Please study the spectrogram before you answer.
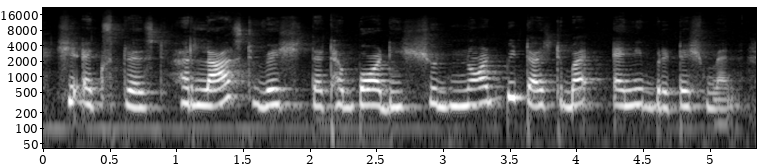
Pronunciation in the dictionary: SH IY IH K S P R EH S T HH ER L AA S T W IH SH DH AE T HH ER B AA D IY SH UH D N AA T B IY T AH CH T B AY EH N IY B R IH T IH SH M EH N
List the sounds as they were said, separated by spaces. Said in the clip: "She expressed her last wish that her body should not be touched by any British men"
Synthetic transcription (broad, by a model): SH IY IH K S P R EH S T HH ER L AA S T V IH SH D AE T HH ER B AA D IY SH UH D N AA T B IY T AH CH T B AY EH N IY B R IH T IH SH M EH N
